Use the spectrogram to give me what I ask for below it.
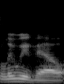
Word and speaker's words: Louisville: ] on Jamie easy bait coven it's actually pronounced Louisville okay well I'm Canadian so I don't care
